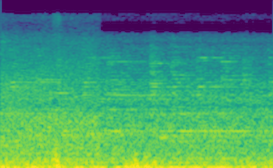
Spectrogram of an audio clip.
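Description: Passenger lift running, heard from inside the car: a steady low rumble and hum that settles in under a second in.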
